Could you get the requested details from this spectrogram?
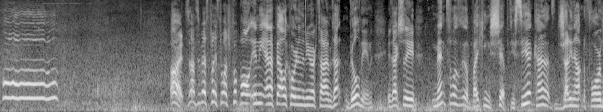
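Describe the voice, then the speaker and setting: A man's voice: a little high, slight background noise. A man, chatty and enthusiastic, laughing often as he guides a walking tour through city streets outdoors.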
